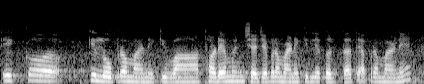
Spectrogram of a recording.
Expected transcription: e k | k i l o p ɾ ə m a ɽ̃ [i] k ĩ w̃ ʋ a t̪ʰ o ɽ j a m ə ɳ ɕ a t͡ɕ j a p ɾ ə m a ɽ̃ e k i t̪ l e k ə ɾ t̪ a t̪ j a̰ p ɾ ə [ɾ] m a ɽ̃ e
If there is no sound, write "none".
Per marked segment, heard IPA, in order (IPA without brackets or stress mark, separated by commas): e, none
